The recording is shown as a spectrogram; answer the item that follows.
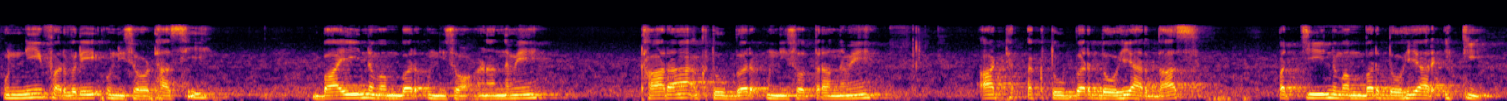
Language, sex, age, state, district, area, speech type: Punjabi, male, 30-45, Punjab, Kapurthala, rural, spontaneous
